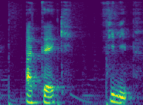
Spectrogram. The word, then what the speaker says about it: Patek Philippe: there you have it say it slowly patek philippe and again the emphasis on philippe falls on the second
